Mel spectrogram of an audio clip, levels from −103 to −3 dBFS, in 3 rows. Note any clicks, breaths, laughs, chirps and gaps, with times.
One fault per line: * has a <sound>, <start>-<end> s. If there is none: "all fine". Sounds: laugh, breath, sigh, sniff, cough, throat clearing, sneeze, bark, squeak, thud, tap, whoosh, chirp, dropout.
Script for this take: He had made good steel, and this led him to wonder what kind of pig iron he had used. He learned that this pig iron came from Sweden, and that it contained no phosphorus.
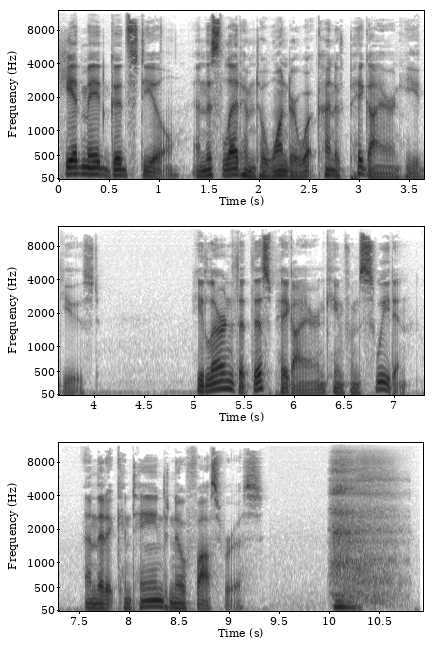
* has a sigh, 10.0-10.8 s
